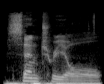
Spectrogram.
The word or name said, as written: centriole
